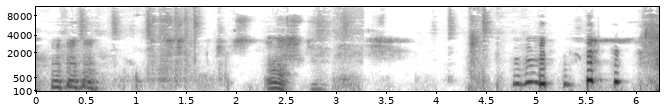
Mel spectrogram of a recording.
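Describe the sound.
A dog pants and shuffles around, its breathy huffs and a few soft whimpers coming in short bursts while people talk and laugh over it.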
